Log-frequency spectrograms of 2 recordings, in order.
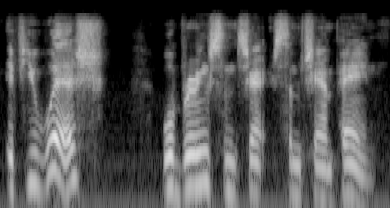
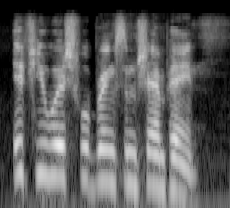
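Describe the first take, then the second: First: There is a pause after 'if you wish'. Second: It runs straight through without a pause. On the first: The speaker calls it right. "The correct way to say this would be, ... So we pause" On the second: The speaker calls it wrong. "this would be incorrect"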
